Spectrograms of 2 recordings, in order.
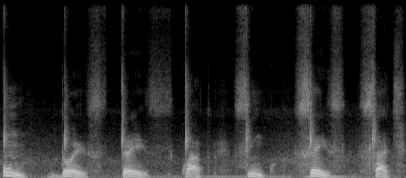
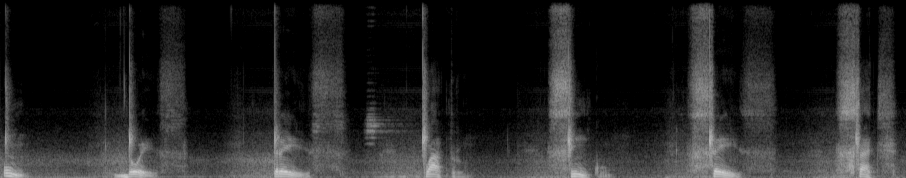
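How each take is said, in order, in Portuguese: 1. A contagem é mais rápida, com pausas mais curtas. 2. A contagem é mais lenta, com pausas mais longas.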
